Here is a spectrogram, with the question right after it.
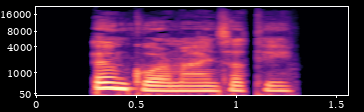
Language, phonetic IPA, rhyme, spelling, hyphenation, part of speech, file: Hungarian, [ˈøŋkormaːɲzɒti], -ti, önkormányzati, ön‧kor‧mány‧za‧ti, adjective, Hu-önkormányzati.ogg
- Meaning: municipal, self-governing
